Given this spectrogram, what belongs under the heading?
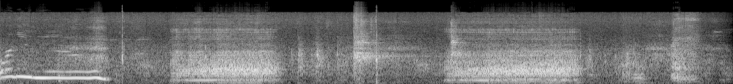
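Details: Two loud rumbling snores over about seven seconds from an adult man asleep at 3 a.m. at a camp, snoring so loud the walls shake; a brief voice at the start.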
